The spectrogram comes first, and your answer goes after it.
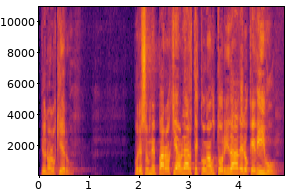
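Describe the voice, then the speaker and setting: A male pastor preaching a sermon with passion, swinging from loud emphasis to hushed tones. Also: very high-pitched, expressive, brisk, smooth. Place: church sanctuary. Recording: long hall reverb.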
